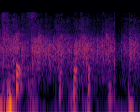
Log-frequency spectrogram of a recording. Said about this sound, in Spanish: Así que vamos a darle un aplauso primero a ella.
